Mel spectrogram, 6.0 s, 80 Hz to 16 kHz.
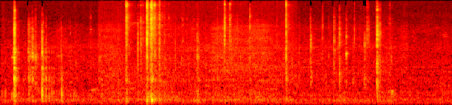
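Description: Faint, irregular small clicks and taps of hand tools working the clamps that hold the carburetor onto a Yamaha DT175's intake and airbox boots, as they are tightened. The sharpest clicks come just after the start and about two seconds in.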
